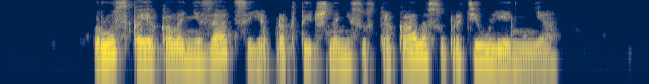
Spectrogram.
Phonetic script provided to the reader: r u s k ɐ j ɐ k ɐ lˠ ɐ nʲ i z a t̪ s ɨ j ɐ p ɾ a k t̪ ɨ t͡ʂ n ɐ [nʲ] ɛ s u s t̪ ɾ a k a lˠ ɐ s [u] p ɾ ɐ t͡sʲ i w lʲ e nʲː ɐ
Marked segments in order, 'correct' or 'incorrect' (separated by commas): correct, correct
